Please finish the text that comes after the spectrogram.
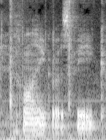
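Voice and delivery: whispered, ominous; eerie whisper. Shown as a demonstration. Player whispering the game's ominous warning. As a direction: breathe the warning with no voice. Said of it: "repeated after plain take".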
